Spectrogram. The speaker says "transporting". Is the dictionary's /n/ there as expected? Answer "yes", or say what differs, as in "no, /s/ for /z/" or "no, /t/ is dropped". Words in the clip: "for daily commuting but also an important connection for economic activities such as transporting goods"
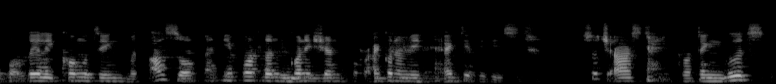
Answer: no, /n/ is dropped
